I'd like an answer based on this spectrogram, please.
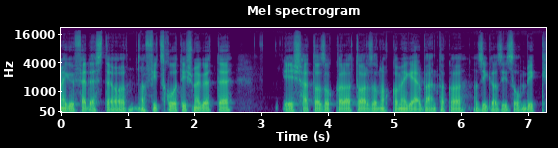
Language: Hungarian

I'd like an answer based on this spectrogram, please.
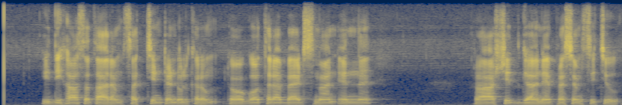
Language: Malayalam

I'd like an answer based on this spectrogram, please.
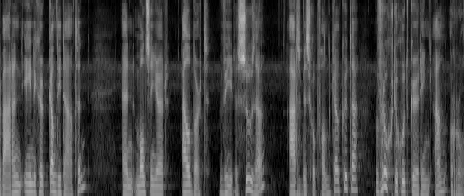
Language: Dutch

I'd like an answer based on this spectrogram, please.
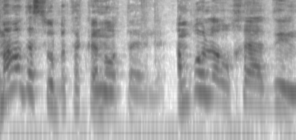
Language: Hebrew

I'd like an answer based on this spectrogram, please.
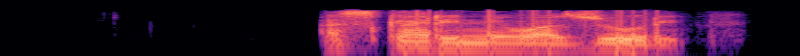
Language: Swahili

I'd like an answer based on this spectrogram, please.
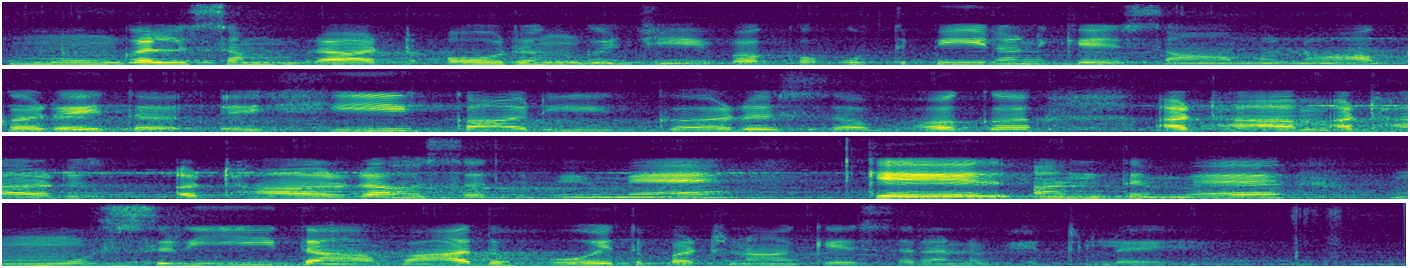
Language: Maithili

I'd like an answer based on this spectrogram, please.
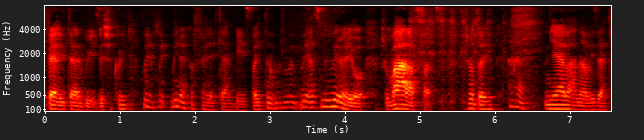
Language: Hungarian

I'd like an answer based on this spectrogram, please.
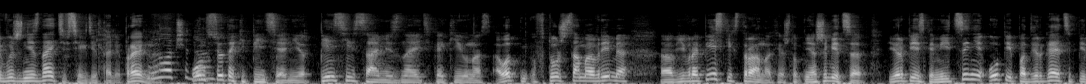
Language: Russian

